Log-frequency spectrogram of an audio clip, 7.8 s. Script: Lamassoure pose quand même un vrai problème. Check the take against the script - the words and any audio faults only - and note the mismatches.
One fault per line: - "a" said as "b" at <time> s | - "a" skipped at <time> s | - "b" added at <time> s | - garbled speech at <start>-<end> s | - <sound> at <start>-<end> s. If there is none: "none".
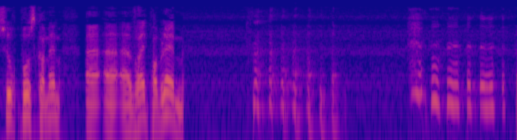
- laugh at 3.7-5.2 s
- laugh at 6.1-7.7 s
